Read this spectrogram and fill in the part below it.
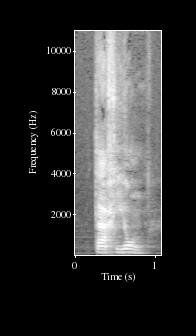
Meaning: tachyon
- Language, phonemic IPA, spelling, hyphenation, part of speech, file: Dutch, /ˈtɑ.xiˌɔn/, tachyon, ta‧chy‧on, noun, Nl-tachyon.ogg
